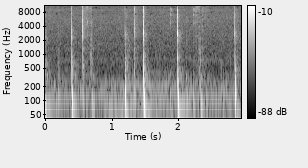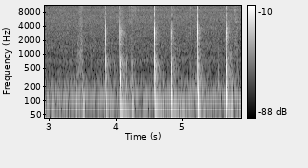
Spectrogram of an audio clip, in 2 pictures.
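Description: Pen on paper during handwriting: an irregular scatter of faint sharp ticks as the pen tip strikes the page, over a faint steady low hum.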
